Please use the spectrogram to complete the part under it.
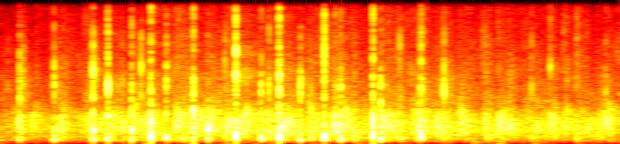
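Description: An audience at a hacker conference closing ceremony claps in a moderate, scattered patter, with individual sharp claps standing out against a softer bed of applause.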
